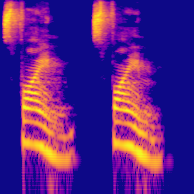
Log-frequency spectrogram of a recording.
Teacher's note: they reduce the sound of the word that in that sentence and they just speak it's fine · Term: reduced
